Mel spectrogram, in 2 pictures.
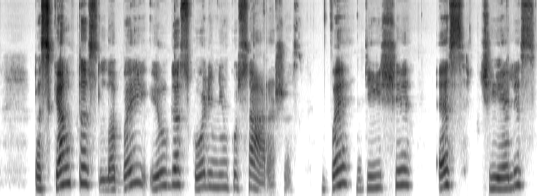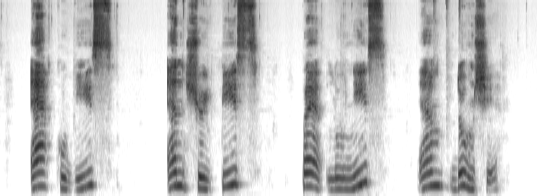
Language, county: Lithuanian, Tauragė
